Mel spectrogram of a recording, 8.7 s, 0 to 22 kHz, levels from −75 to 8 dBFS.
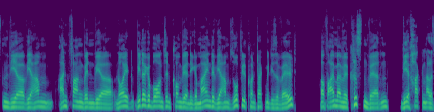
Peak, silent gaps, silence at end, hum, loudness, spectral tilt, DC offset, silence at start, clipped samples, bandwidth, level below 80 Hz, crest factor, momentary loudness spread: -4 dBFS; 5.96-6.11 s; 0 s; none; -20 LUFS; -6 dB/octave; under 0.1%; 0.05 s; under 0.1%; 14 kHz; -58 dBFS; 16 dB; 5 LU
